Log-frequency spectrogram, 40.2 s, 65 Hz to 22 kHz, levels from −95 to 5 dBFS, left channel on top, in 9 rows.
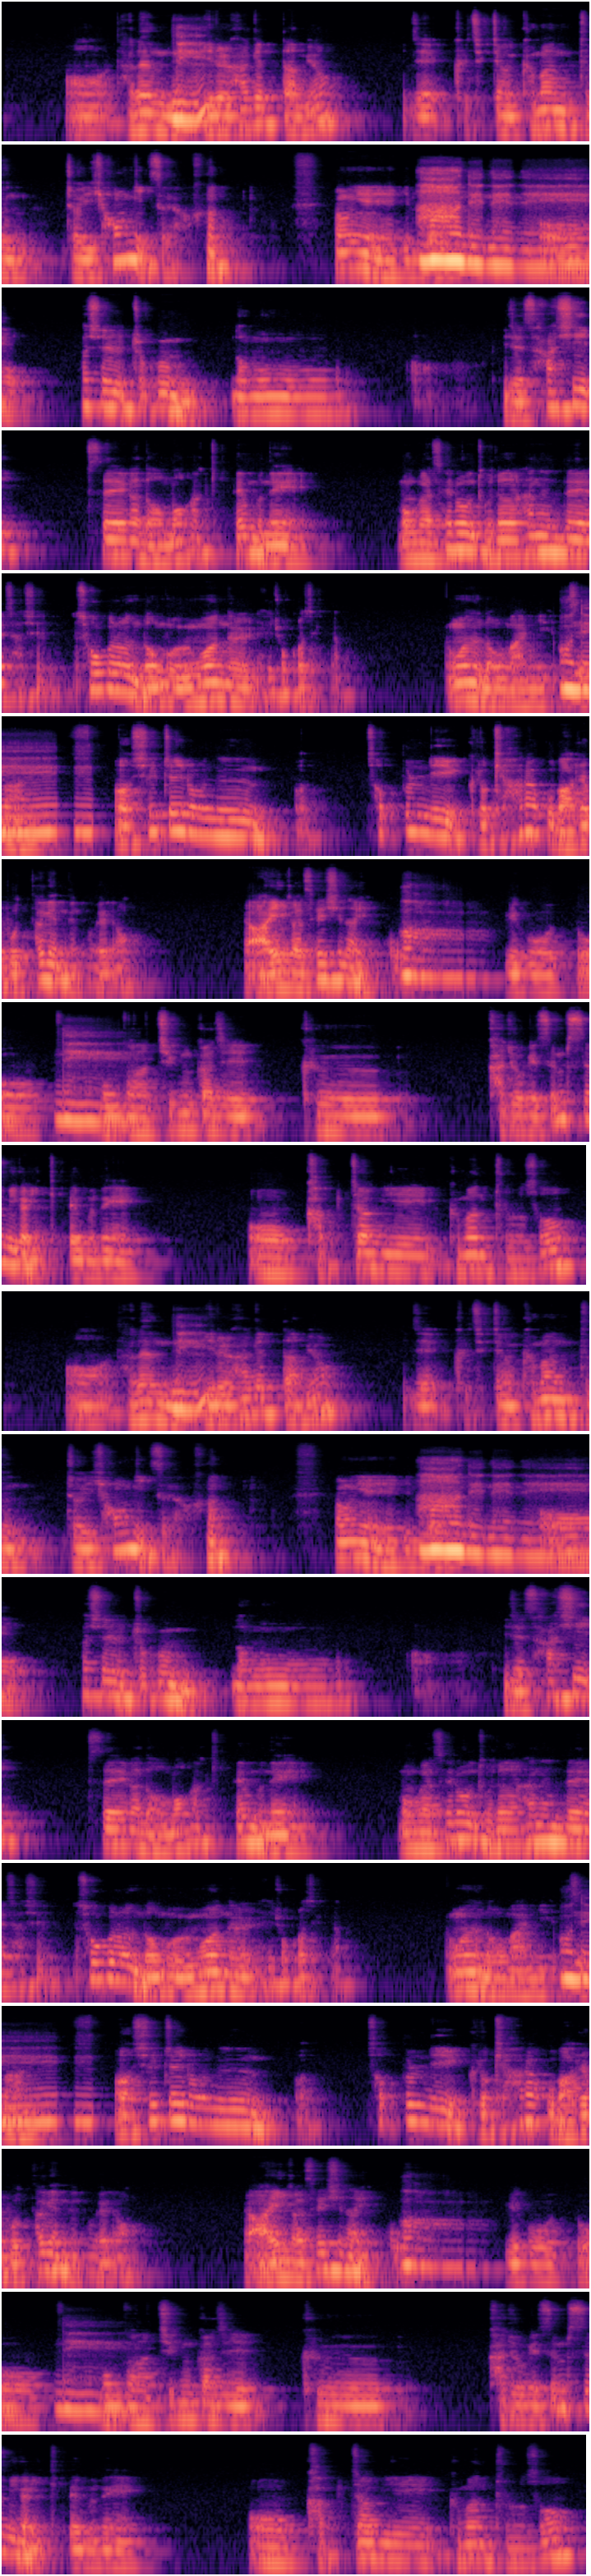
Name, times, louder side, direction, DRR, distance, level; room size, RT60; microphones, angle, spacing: voice 1, 0.5-2.5 3.0-4.7 5.0-6.1 7.0-7.8 8.5-9.0 9.5-10.4 10.7-11.5 12.7-13.4 14.2-14.9 15.2-15.7 16.4-20.2 21.2-22.6 23.2-24.7 25.1-27.8 28.6-29.9 30.6-31.5 32.0-33.2 33.6-34.2 35.0-36.8 37.6-40.0, left 1 dB, 75° left, 1.4 m, -27 dB
voice 2, 7.6-9.0 22.1-23.0 29.8-30.3 31.7-32.3, left 3 dB, 30° left, 0.3 m, -21 dB
12.5 x 6.3 x 2.7 m
head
